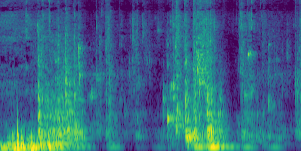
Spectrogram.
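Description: Water mixed with ordinary houseplant flowering fertilizer poured over a potted phalaenopsis orchid indoors, a close, splashing stream that runs in uneven bursts and trickles for about three seconds.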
